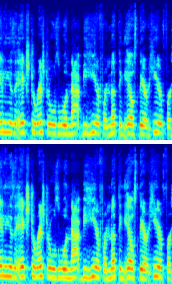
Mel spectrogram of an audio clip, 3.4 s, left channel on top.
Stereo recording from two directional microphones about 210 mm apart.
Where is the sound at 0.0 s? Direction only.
35° right (ahead or behind).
